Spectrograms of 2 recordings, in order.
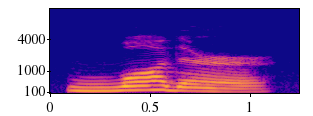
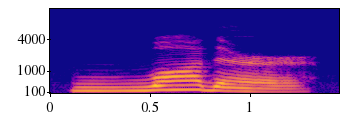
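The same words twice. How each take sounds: Both takes have the same delivery.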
